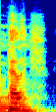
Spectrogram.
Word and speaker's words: Pellegrino: Pellegrino.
